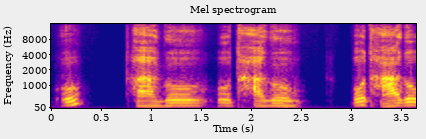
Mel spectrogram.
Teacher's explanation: थ भयो, स थको रूपमा उच्चारण हुने भयो, अनि ह मौन भयो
